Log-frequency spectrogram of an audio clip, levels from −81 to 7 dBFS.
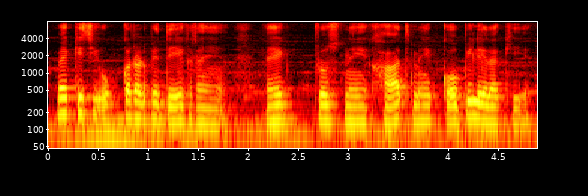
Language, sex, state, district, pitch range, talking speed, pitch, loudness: Hindi, male, Uttar Pradesh, Shamli, 130-145 Hz, 195 wpm, 135 Hz, -17 LUFS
